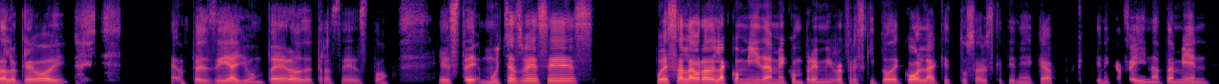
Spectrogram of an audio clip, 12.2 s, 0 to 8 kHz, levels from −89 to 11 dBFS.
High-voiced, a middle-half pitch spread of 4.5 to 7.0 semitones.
No: low, 130 Hz; wide, 5.4 semitones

